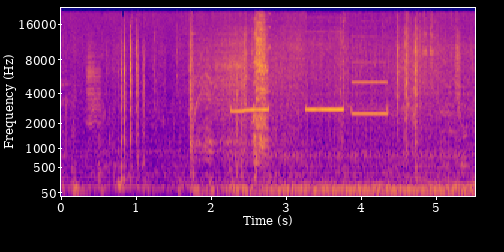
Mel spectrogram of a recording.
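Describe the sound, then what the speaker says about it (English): A boat engine cranks and catches around two seconds in, then settles into a steady low rumble, with a few high electronic beeps over it. "Turn the engine on."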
